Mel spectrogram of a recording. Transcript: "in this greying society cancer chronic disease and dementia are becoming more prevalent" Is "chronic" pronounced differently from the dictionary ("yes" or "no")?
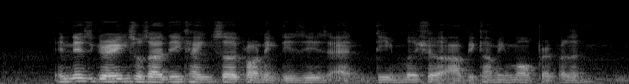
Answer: no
